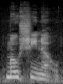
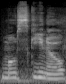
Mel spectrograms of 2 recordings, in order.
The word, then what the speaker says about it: Moschino: long line from moschino this is how you say this not moshino it is pronounced moschino and this is their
